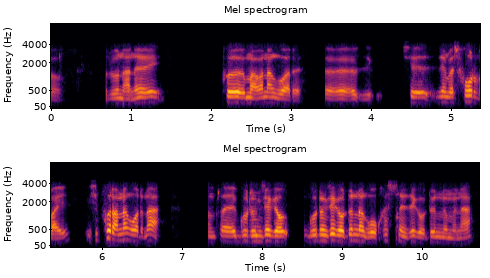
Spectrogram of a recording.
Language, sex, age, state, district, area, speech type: Bodo, male, 45-60, Assam, Kokrajhar, rural, conversation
